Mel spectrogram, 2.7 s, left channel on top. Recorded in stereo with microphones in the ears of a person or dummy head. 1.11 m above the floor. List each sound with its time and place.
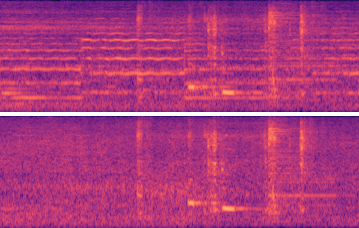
1.0 s a chime: 5° right (ahead or behind), 1.4 m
